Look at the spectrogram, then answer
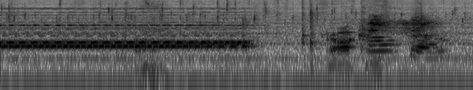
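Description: A telephone rings with an incoming call in a home kitchen during cooking: a steady electronic ring for about a second and a half, then it cuts off, followed by soft clatter and faint kitchen noise.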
